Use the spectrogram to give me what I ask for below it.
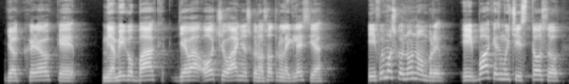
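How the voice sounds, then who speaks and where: A man preaches from a church stage with a notably bright, sharp tone and a slightly higher pitch than most men. He tells his stories with animation and slips into the voices of the people he describes. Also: a little slow, clear, resonant tone. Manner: animated storytelling, acting out quoted voices. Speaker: pastor. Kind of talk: sermon.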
